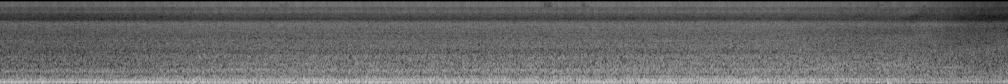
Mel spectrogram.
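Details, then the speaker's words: Rebuilt Ford 302 Windsor V8 with Melling camshaft and new exhaust, camshaft break-in at about 1500 RPM, idle turned up, warm with good oil pressure: deep, even rumble at a raised, constant idle, no ticking or misses; normal fast idle. "The idle up a little more to break it in."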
